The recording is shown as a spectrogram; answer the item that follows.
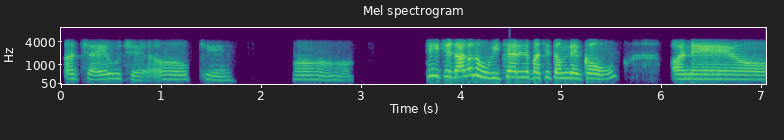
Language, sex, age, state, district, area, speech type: Gujarati, female, 30-45, Gujarat, Ahmedabad, urban, conversation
